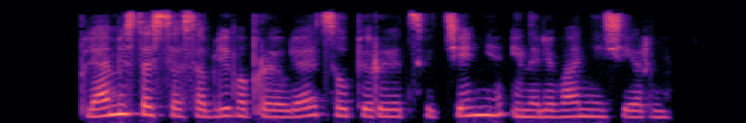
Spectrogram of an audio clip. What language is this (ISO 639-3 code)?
bel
